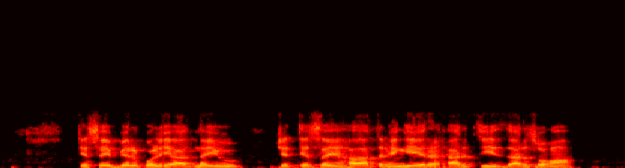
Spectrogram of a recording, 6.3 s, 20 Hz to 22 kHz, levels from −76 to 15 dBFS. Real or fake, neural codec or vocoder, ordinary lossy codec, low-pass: real; none; Opus, 32 kbps; 7.2 kHz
